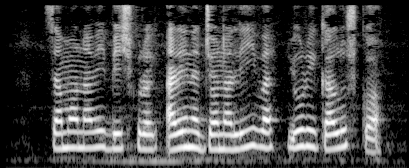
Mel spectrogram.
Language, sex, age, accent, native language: Uzbek, female, 18-24, Qashqadaryo, Uzbek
